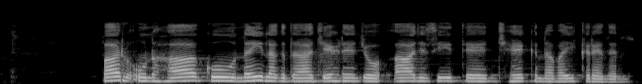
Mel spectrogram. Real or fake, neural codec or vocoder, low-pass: real; none; 7.2 kHz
